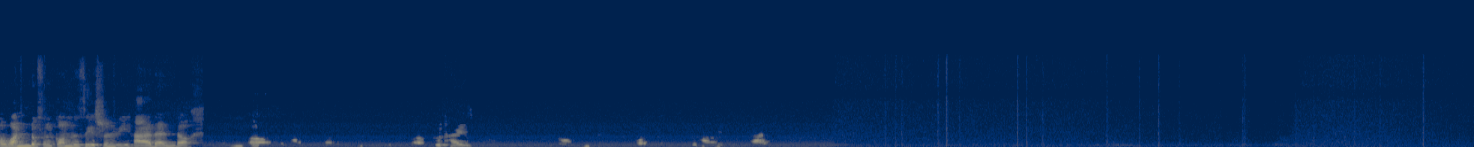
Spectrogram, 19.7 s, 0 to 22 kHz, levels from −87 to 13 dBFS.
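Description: A speech recording with two echo-control faults. Speech suppressed in double talk: the talker's level collapses from 2.85 to 5.87 s, 6.26 to 6.69 s, 7.24 to 8.71 s and 9.09 to 10.29 s, dropping by roughly 25 to 35 dB at worst, likely because the echo canceller mistook overlapping talk for echo and attenuated everything. The other side's voice is leaking through as faint residual echo, about 30 to 40 dB below the speech, at 6.27 to 6.31 s, 6.71 to 7.39 s, 8.77 to 9.07 s and 10.30 to 11.19 s, likely loudspeaker pickup the canceller failed to remove.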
